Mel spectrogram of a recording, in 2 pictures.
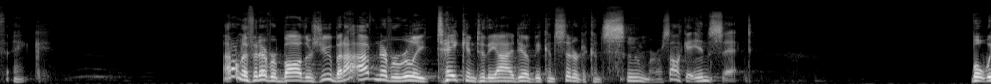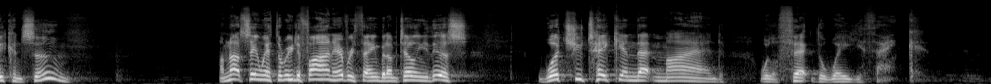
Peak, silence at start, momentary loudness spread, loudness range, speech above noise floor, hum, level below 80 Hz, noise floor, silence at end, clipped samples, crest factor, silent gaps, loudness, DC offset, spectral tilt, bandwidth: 0 dBFS; 0.15 s; 17 LU; 8 LU; 55 dB; none; -68 dBFS; -70 dBFS; 0.8 s; under 0.1%; 16 dB; none; -15 LUFS; under 0.1%; -5 dB/octave; 15.5 kHz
